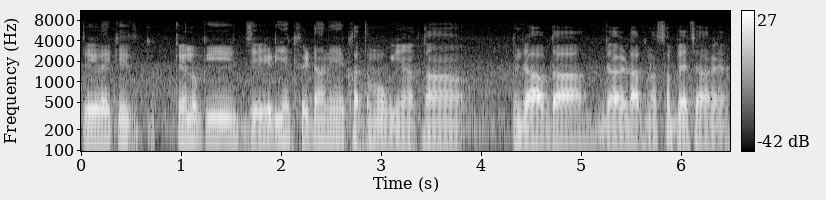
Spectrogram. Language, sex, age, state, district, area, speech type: Punjabi, male, 18-30, Punjab, Mohali, rural, spontaneous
